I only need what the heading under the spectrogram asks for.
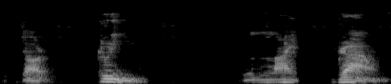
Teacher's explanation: Both parts of compound adjective are stressed. Stronger stress, stronger stress usually falls on the second component of two words compound adjective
